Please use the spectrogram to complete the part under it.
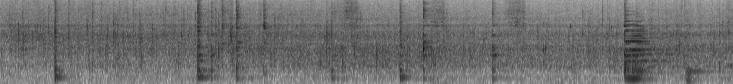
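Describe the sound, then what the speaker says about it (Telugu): Onions frying in a pan for boti curry, giving a steady crackling sizzle broken by irregular clacks and scrapes of stirring, with a louder burst near the end. "ఉల్లిపాయలు అన్నీ చక్కగా వేగుతున్నాయి."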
